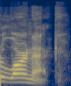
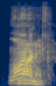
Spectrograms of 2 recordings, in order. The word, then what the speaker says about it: Larnach: Trevor Larnach. Trevor, am I pronouncing that? This is the first time this is historic. I've never said this player's name out loud before. Did I say Larnach. it right? Larnach.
